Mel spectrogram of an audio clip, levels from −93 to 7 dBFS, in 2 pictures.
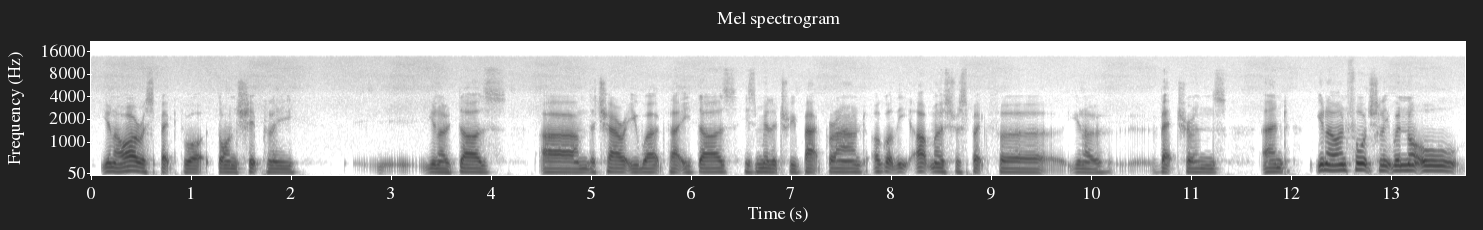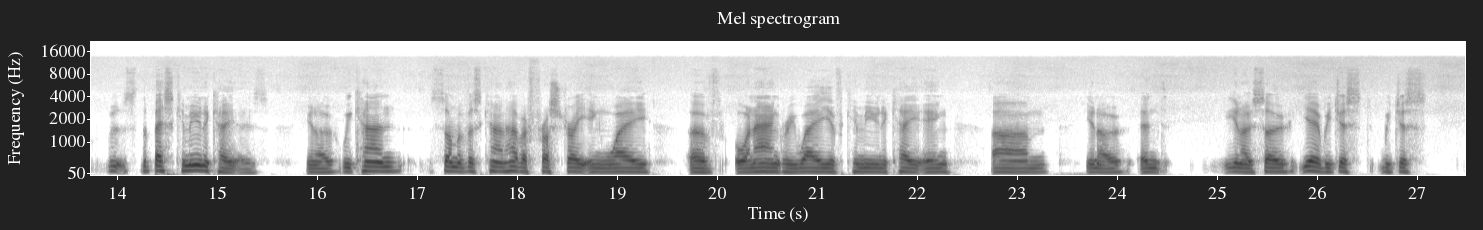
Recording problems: muffled; slightly; fading above 2 kHz
hiss; faint; throughout; 30 dB below the speech

